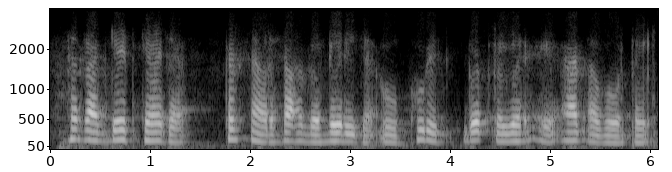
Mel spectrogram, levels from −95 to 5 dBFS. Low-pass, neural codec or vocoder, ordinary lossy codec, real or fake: 3.6 kHz; codec, 24 kHz, 1 kbps, SNAC; Opus, 16 kbps; fake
